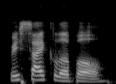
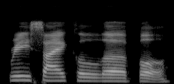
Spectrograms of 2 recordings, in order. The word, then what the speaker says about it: recyclable: out this word here everyone says it with three with an extra syllable there for the cl recyclable recyclable right the cl is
